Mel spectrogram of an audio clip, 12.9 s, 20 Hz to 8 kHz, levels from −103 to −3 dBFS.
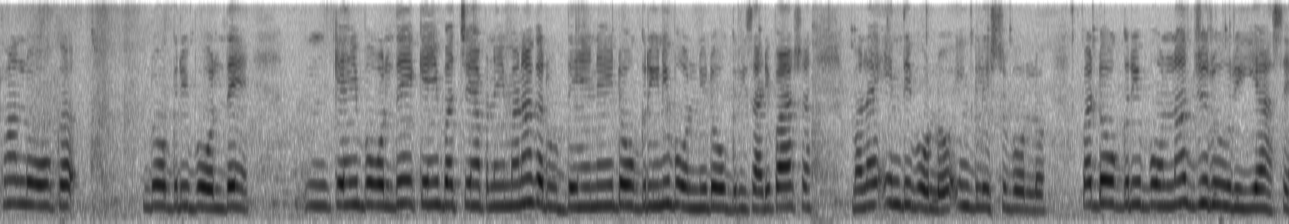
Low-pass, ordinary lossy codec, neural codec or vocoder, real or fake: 7.2 kHz; none; none; real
